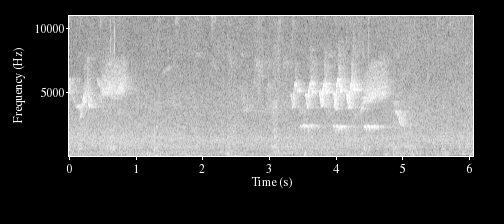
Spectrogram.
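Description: A wild songbird singing: a short high phrase at the start, then a run of about six quick repeated high notes in the middle, over a steady outdoor background hiss.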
